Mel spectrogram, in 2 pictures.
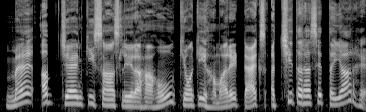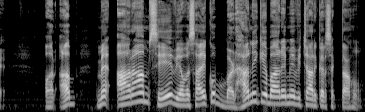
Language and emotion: Hindi, happy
